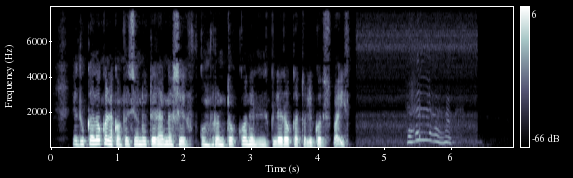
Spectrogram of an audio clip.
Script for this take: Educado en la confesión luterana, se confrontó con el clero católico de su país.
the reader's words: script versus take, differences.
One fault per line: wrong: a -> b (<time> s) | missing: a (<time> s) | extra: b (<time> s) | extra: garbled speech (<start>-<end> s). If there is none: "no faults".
no faults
